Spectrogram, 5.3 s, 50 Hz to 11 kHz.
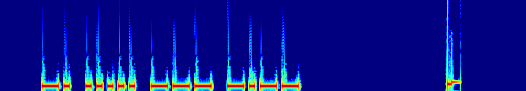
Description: Morse code, heard as a keyed tone, about 22 wpm, 700 Hz. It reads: N5OY
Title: USA Call Signs - 4 Characters - 3x Character Spacing - 22wpm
